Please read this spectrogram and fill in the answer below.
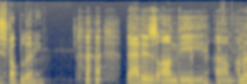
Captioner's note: chuckles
